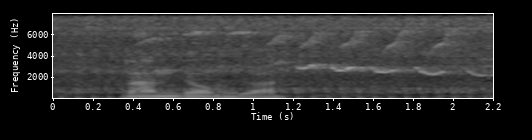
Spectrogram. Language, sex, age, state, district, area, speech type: Santali, male, 45-60, West Bengal, Malda, rural, spontaneous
